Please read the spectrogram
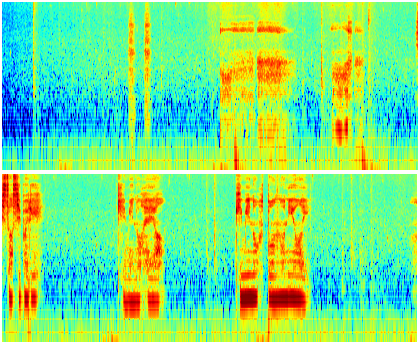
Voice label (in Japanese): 雨降りバージョン, ASMR; 田舎のダウナー幼馴染の子作りを手伝って…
